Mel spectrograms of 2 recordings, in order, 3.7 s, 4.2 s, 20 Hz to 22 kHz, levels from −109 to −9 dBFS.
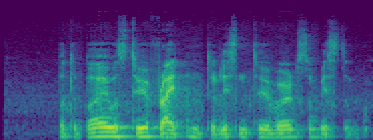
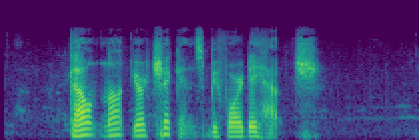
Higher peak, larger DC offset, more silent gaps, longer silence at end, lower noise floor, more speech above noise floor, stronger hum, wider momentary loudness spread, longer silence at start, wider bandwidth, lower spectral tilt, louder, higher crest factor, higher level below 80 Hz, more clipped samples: second, -10 dBFS vs -4 dBFS; neither; neither; second, 0.2 s vs 1.05 s; second, -70 dBFS vs -75 dBFS; second, 41 dB vs 48 dB; neither; about the same, 15 LU vs 13 LU; about the same, 0.6 s vs 0.7 s; about the same, 9.6 kHz vs 9.8 kHz; first, -6 dB/octave vs -4.5 dB/octave; about the same, -29 LUFS vs -27 LUFS; second, 20 dB vs 26 dB; first, -66 dBFS vs -72 dBFS; neither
